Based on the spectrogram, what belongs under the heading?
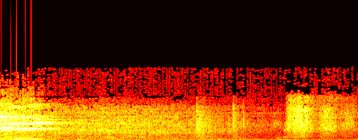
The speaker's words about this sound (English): Who can resist the attraction of Market Day in Biggleswick? This looks like the train coming now.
